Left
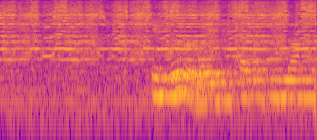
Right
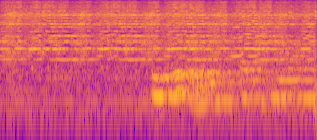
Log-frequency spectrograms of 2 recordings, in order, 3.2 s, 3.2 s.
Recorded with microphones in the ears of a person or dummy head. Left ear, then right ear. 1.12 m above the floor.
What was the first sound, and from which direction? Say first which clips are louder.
A woman speaking: left 1 dB; 60° left (ahead or behind).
